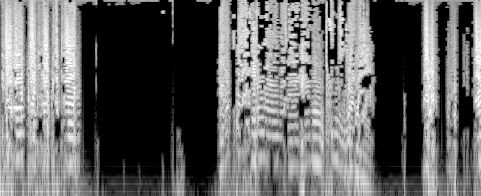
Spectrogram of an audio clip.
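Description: Speech only: a person talking in three short phrases with brief pauses between them.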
